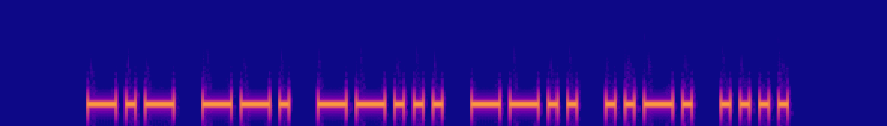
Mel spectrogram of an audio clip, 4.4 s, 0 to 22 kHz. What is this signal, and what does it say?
Morse code, heard as a keyed tone, about 25 wpm, 700 Hz. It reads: KG7ZFH
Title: USA Call Signs - 6 Characters - Repeated 2x - 25wpm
